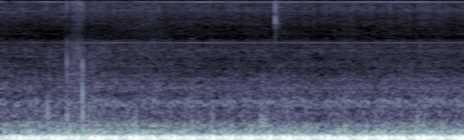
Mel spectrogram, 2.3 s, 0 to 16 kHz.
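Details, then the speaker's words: Idle of a 2020 Can-Am Defender Limited Max cab with the AC off, around 1150–1250 rpm, before the compressor is switched on. A low, steady rumble with an even beat and no ticking or whine. Normal idle. "I'm going to turn it on I'm not going to talk so you can hear what the motor and that fan does when you turn it on"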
